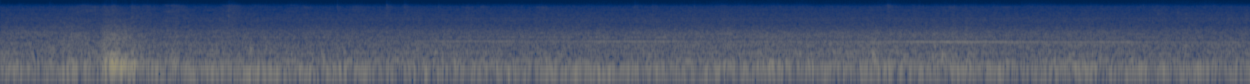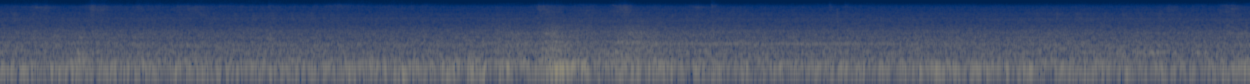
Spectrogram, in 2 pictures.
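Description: Steady running noise of a double-deck electric suburban train (Sydney Trains H set) heard from inside the carriage: wheels on rail and body rumble. Two short, louder thumps come about a second in and again after about twenty-two seconds, and a faint high whine rises out of the noise for several seconds twice.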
